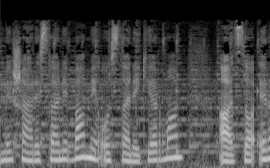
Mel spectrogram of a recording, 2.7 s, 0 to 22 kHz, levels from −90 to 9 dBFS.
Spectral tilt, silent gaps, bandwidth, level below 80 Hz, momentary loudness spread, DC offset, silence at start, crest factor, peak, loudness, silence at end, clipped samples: -4.5 dB/octave; none; 13.5 kHz; -50 dBFS; 4 LU; under 0.1%; 0 s; 16 dB; -2 dBFS; -19 LUFS; 0 s; under 0.1%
